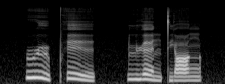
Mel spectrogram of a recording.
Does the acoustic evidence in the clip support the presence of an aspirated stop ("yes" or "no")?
yes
